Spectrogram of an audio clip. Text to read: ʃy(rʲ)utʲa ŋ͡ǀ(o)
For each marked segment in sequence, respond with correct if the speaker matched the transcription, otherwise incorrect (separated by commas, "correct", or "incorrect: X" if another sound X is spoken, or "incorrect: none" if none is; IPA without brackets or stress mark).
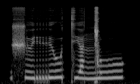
correct, incorrect: u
